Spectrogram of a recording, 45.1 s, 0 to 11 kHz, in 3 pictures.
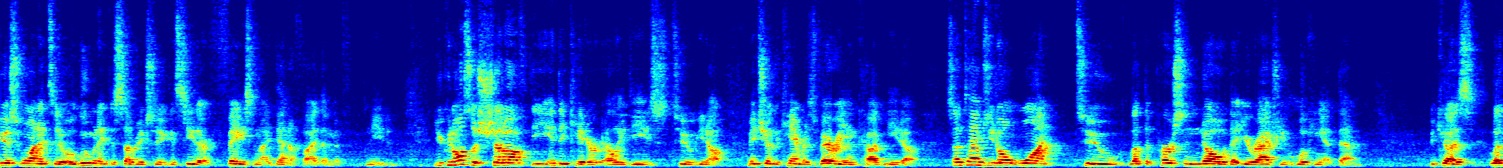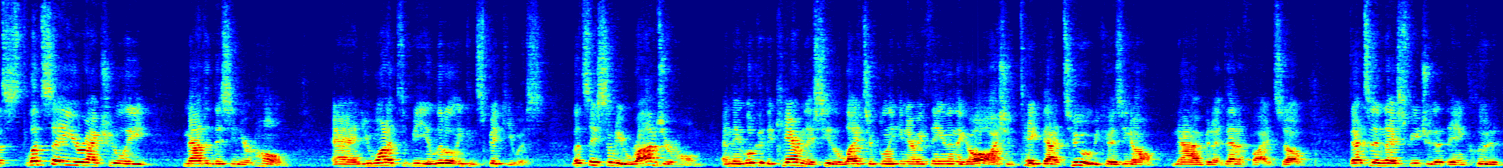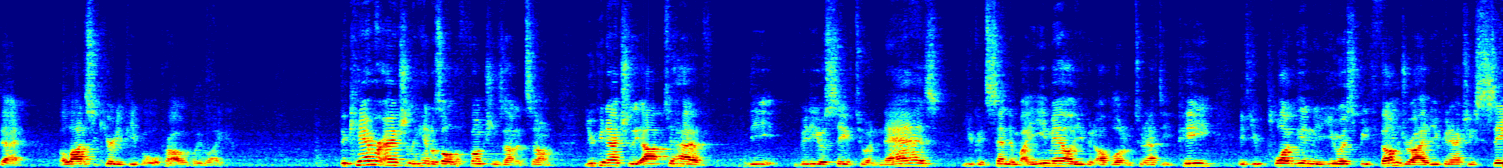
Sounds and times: Speech: 0.0s - 13.7s, 14.3s - 32.4s, 33.4s - 45.0s
Inside, small room: 0.0s - 45.0s.

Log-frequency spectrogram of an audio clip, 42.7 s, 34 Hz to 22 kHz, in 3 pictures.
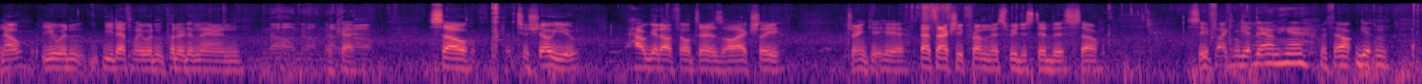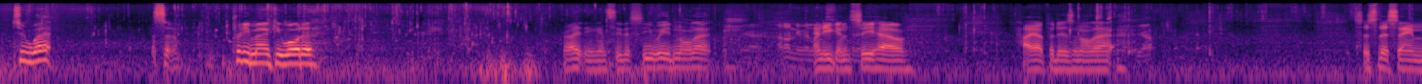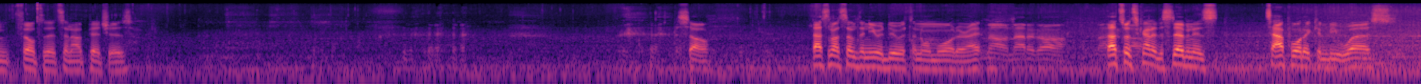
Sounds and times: Stream: 9.1s - 21.6s, 22.4s - 29.2s
Gurgling: 15.0s - 19.8s.

